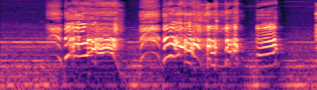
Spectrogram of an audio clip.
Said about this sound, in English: I swore the house rattled with her scream.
